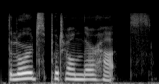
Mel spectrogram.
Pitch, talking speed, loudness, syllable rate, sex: 235 Hz, 225 wpm, -16 LUFS, 4.4 syllables/s, female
